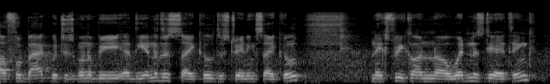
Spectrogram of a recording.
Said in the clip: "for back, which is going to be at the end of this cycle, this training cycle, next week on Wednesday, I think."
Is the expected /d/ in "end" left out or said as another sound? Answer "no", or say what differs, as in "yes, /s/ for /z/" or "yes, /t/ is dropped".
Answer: no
